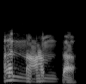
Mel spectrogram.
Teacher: तो नून साकिन और तनवीन के बाद, 2 ज़बर वाली हो तनवीन, 2 ज़ेर वाली हो या 2 पेश वाली हो, तो नून साकिन और तनवीन के बाद अगर हरूफ हल्की में से कोई हरफ आ जाए तो वहां नून साकिन और तनवीन को जाहिर करके बगैर गुनने के पढ़ेंगे। हाँ, ये सूरत एक कलमे में हो या दो कलमे में हो, यानी कि नून साकिन एक कलमे में हो, आगे हरूफ हल्की अगले कलमे में आ जाए, फिर भी यही कायदा है। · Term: इजहार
